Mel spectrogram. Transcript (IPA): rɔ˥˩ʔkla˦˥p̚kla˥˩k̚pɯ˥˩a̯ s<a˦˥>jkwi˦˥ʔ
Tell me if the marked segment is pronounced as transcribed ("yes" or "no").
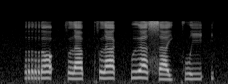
no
